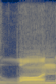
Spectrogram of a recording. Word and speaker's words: ln: called the natural log some people like to pronounce this as lon I just I don't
